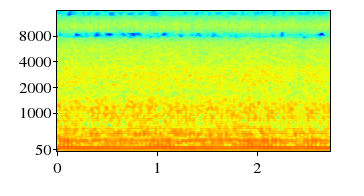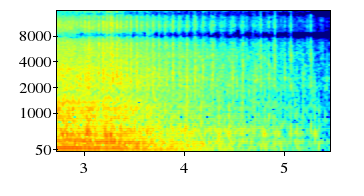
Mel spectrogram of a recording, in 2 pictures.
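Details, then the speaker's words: Murray mower that won't start: airbox primer button did nothing, but with fuel poured in directly the small single-cylinder engine fires and runs briefly, then dies; carb works to some extent but isn't priming. Runs only on direct fuel prime. "So it looks like the carb does work to some extent, but it doesn't seem to be priming"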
